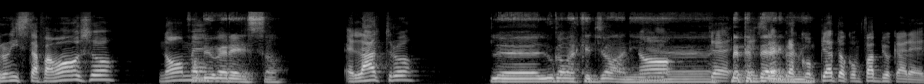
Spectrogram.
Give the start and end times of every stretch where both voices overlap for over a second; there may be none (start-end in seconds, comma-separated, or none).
6.3-8.2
